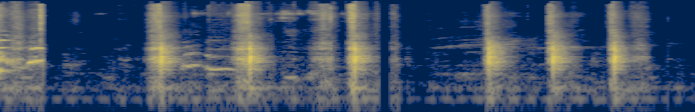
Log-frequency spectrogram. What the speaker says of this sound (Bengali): তো তো টমেটোটা এভাবে একটু লম্বা লম্বা করে কেটে নেব।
